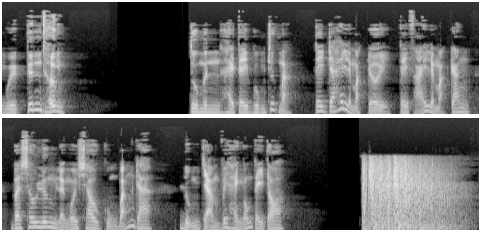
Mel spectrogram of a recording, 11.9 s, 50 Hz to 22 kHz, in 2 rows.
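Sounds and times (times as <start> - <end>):
speech: 0.0 - 0.9, 2.4 - 9.6
massive explosion: 10.5 - 11.9.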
